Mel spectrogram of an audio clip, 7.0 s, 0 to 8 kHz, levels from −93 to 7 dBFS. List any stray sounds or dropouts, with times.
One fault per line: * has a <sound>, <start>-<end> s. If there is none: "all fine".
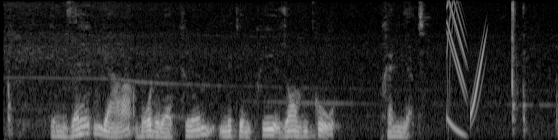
* has a chirp, 5.6-6.1 s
